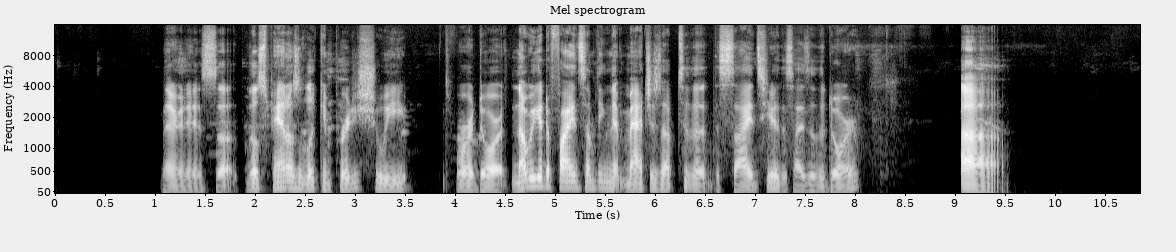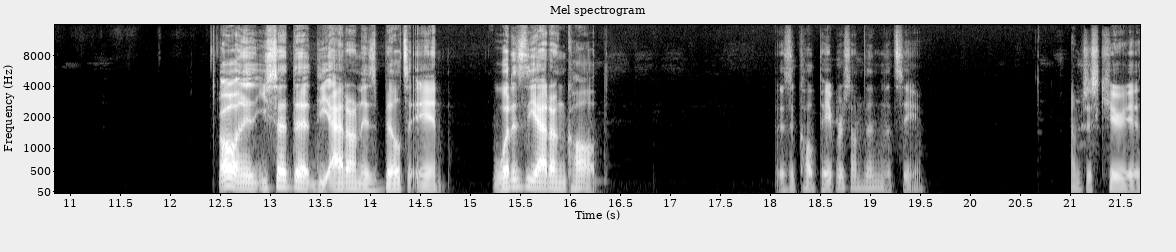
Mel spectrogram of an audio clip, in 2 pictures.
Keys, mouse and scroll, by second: 4.7 middle click, 5.4 middle click, 17.5 click, 18.2 click.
